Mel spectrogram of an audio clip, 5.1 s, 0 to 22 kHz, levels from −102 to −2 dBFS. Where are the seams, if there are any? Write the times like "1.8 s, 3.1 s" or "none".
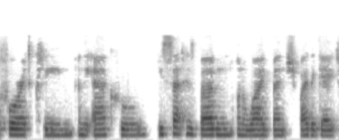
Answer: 2.3 s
